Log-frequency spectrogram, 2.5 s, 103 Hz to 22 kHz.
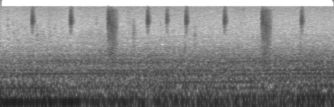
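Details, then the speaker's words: BMW M2 under light driving with exhaust valves closed: deep, even, muted low rumble without rasp or rattle; normal exhaust note, owner says opening the valves makes a huge difference. "Tím se mi i otevřily vejfukové klapky, které jsem si ze začátku myslel, že to fejkujou a že mi to hodně posílají dovnitř."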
